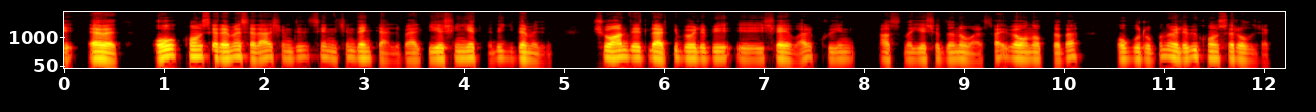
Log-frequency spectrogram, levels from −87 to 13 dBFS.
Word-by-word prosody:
i - - -7
Evet, 115 -5 +8 0.3
o 150 +2 +7
konsere 140 -5 +4
mesela 130 -3 0
şimdi 130 +1 -12
senin 135 -3 -10
için 130 +3 -12
denk 120 -1 0
geldi. 95 -1 -11
Belki 105 +1 -7
yaşın 115 +1 -1
yetmedi 125 0 -5
gidemedin. 105 -7 -3 0.4
Şu 130 - +4
an 135 +2 +6
dediler 130 0 +4
ki 135 -2 -9
böyle 120 -1 -1
bir, 120 0 -4
iii, 110 0 -9
şey 110 -2 +1
var. 120 +8 -8
Queen 115 0 -11 0.2
aslında 110 - -9
yaşadığını 110 0 -6
varsay 95 +6 -9
ve 120 - -1
o 115 -1 +3
noktada 115 +5 -5 0.3
o 115 0 -3
grubun 115 +3 -6
öyle 120 -3 0
bir 140 - -2
konseri 120 -3 -2
olacak. 100 -3 -6
120 Hz, 175 wpm, -23 LUFS, 110-130 Hz, 0.4 s, Evet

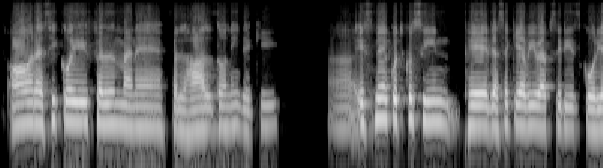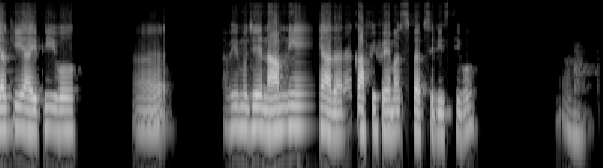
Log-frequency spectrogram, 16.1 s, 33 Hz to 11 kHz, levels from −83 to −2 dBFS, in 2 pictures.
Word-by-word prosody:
और 160 +2 +5
ऐसी 155 +2 +1
कोई 165 -1 +5
फिल्म 155 -1 +3
मैंने 140 -1 +1 0.4
फिलहाल 130 0 +1
तो 145 -1 0
नहीं 145 +1 -5
देखी। 130 +4 -7 0.8
अ, 70 0 -10
इसमें 180 +4 +3
कुछ-कुछ 180 +1 +3
सीन 170 -2 +1 0.3
थे 150 0 +6
जैसे 140 +2 0
कि 150 +1 0
अभी 145 0 +4
वेब 140 -1 +4
सीरीज़ 140 -2 -4
कोरिया 130 0 +3
की 145 -1 -2
आई 125 - +1
थी 140 -1 -5
वो 125 0 -2 0.8
अ, - - -23 1.2
अभी 135 +2 -9
मुझे 140 0 -1
नाम 130 +1 +3
नहीं 145 0 -4
याद 125 -4 +2
आ 115 - -1
रहा 130 - -8
है। 135 - -13
काफ़ी 125 +2 -1
फेमस 125 0 -4
वेब 115 0 -1
सीरीज़ 115 -2 -6
थी 115 - -7
वो। 130 +5 -10 1.2
अह 110 -4 -20
140 Hz, 150 wpm, -24 LUFS, 125-150 Hz, 1.2 s, थे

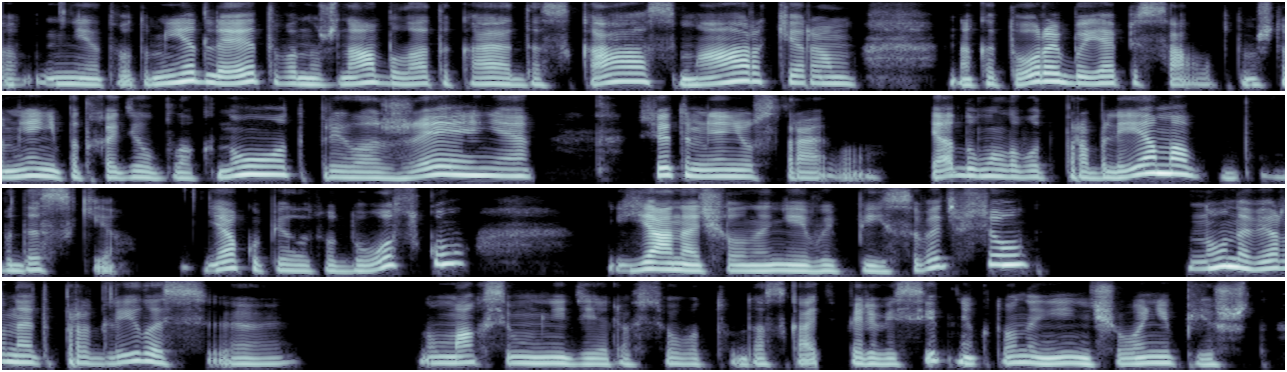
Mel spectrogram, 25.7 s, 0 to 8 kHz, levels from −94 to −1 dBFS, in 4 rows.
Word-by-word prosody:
Нет, 155 -3 -3
вот - - -7
мне 190 +10 +4
для 195 -4 +3
этого 200 -6 -2
нужна 160 +5 +2
была 170 -2 -2
такая 165 -2 -2
доска 180 - +1
с 205 - -8
маркером, 185 0 +2 0.4
на 145 - -3
которой 205 +8 +3
бы 185 -3 +1
я 185 +2 +2
писала, 165 -4 -6
потому 145 - -9
что 145 +2 -6
мне 185 +5 +3
не 180 - +2
подходил 150 +1 -4
блокнот, 205 - +1
приложения, 185 - +2 0.5
всё 205 - +1
это 205 -2 +1
меня 180 0 +3
не 175 - +2
устраивало. 160 +4 -6 0.3
Я 160 - +4
думала: 185 -4 -1
"Вот 160 -4 -7
проблема 205 - +5
в 200 - -7 0.3
в 155 -6 -9
доске." 165 +3 -5 0.4
Я 190 +9 +2
купила 160 -8 -6
эту 140 +1 -7
доску, 275 - -1 0.7
я 180 +5 +6
начала 145 -2 +2
на 145 - +2
ней 150 -1 +3
выписывать 140 - -3
всё. 305 0 +3 0.8
Ну, 205 +5 +3
наверное, 200 -5 +4
это 165 -1 -10
продлилось, 170 - -3
э, 145 0 -6 0.7
ну, 165 - -6
максимум 165 -2 -1
неделю, 140 -2 -2
Всё, 145 +4 -9
вот 135 -3 -10
доска 130 - -5
теперь 145 - -4
висит, 140 - -4
никто 150 +2 -3
на 175 - 0
ней 145 +2 +3
ничего 145 -1 -1
не 165 +1 +1
пишет. 130 -4 -6
165 Hz, 150 wpm, -23 LUFS, 145-195 Hz, 0.8 s, я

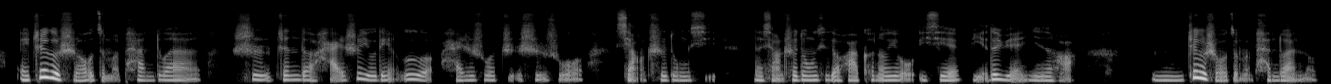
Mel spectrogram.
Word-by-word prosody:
哎， 205 -1 +1
这 330 +8 +9
个 270 -5 +11
时 195 -4 -1
候 180 - 0
怎 - - -6
么 - - -9
判 190 -2 -4
断 205 +3 -2 0.3
是 215 -2 -2
真 210 0 -1
的 200 -1 -1
还 195 - -3
是 260 +6 -1
有 205 -4 +2
点 200 +2 -2
饿， 225 -3 0
还 185 0 -6
是 200 - -3
说 200 0 -4
只 - - -11
是 - - -5
说 - - -6 0.3
想 - - -2
吃 195 - -3
东 190 -1 -4
西？ 190 - -10 0.3
那 205 - -1
想 190 - -3
吃 200 - 0
东 200 -1 +1
西 205 - -8
的 185 - +1
话， - - 0
可 205 - -6
能 195 - 0
有 195 +4 0
一 200 - -6
些 195 +2 0
别 - - -5
的 230 0 +6
原 205 -1 0
因 185 -1 0
哈。 - - -7 0.7
嗯， 195 -2 -3
这 315 - +8
个 280 - +12
时 180 - 0
候 185 - 0
怎 190 - -4
么 230 - -8
判 190 -2 -4
断 195 +2 -1
呢？ 225 -5 -11
200 Hz, 245 characters per minute, -26 LUFS, 195-215 Hz, 0.7 s, 个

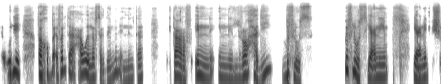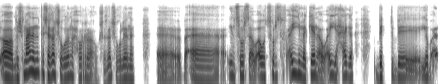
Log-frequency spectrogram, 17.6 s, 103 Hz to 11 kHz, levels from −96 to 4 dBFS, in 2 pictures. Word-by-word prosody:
وليه؟ 195 0 +4 0.4
فخد 170 -2 +3
ب - - +1
فأنت 215 -1 -1 0.2
عوّد 185 0 +4
نفسك 150 +1 -5
دايمًا 175 +12 -6
إن 120 +1 -10
أنت 140 +1 -7 0.6
تعرف 150 -6 +1
إن 155 -5 0
إن 145 -2 -6
الراحة 140 +5 -1
دي 190 - -4 0.2
بفلوس. 160 - -5 0.6
بفلوس، 210 - +1
يعني 150 +2 +2 0.5
يعني 140 0 +4
مش - - -1
آه، 150 -3 +9
مش 145 +5 -3
معنى 195 +3 +8
إن 205 - +6
أنْتَ 195 -2 -1
شغال 175 +1 +4
شغلانة 155 0 0
حرة، 150 -1 -4
أو - - -9
شغال 145 +6 -4
شغلانة 135 +1 -2 0.5
آآ - - -2
بقى 130 -1 -1
in - - 0
source 165 +1 -1
أو 155 - +4
out - - -11
source 160 -2 -5
في - - -11
أي 180 -1 +3
مكان، 175 +3 +3
أو - - +1
أي 170 -1 +1
حاجة، 160 -1 0 0.4
بت 160 0 +1
ب 75 -3 -5 0.4
يبقى - - -1
155 Hz, 155 wpm, -24 LUFS, 140-175 Hz, 0.6 s, آه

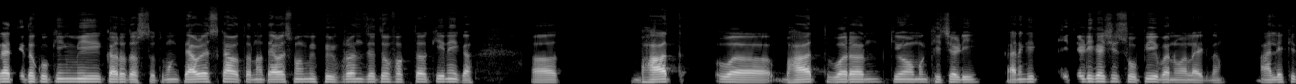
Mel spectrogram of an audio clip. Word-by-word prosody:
काय, 135 0 +7
तिथं 135 - +1
कुकिंग 130 +1 -1
मी 130 -1 +2
करत 120 -1 +3
असतो. 105 -1 -3
तर 110 - -14
मग 115 0 -4
त्यावेळेस 120 +2 +5
काय 130 -2 +4
होतं 120 -2 -1
ना, 115 - -3
त्यावेळेस 115 0 +3
मग 125 0 -2
मी 125 0 -2
प्रिफरन्स 125 +1 -1
देतो 125 +1 -1
फक्त 125 0 -5 0.2
की 130 - +1
नाही 130 -1 0
का, 105 - 0 0.6
अ, 105 +1 +1 0.8
भात 115 +2 +5 0.3
व 120 -1 +1 0.5
भात, 110 +3 +2
वरण 120 +1 +2
किंवा 120 -1 0
मग 120 0 -4
खिचडी. 115 -1 -1 0.3
कारण 115 +2 -2
की 130 - -2 0.3
खिचडी 135 +1 -3
कशी 140 0 +1
सोपी 125 0 -4
आहे 130 - +3
बनवायला, 105 -2 -2
एकदम 100 +1 -7 0.4
आले 105 +2 -1
की 125 - -6
120 Hz, 180 wpm, -23 LUFS, 115-130 Hz, 0.8 s, काय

